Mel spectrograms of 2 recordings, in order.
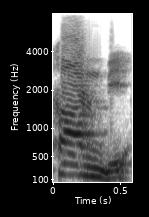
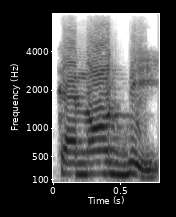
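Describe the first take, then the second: First: The negative is said as one-syllable contracted can't. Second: The negative is said as full two-syllable cannot. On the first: "short form ആണ് കാൺ ബി" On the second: "കനോട്ട് ബിയുടെ"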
